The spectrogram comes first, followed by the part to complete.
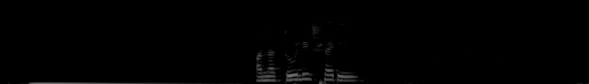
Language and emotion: Russian, neutral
